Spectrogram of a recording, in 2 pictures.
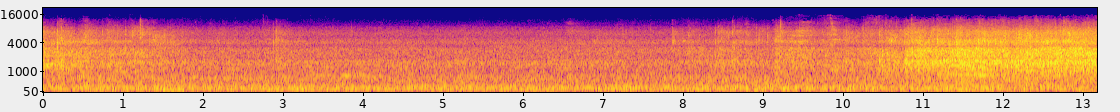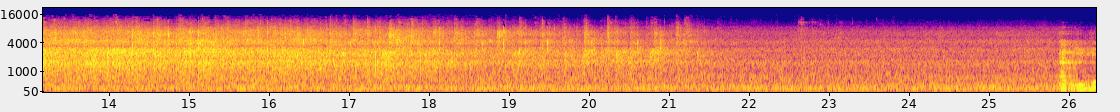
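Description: Audience applauding in an ice arena at the end of a skating programme, swelling louder for about ten seconds in the middle.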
